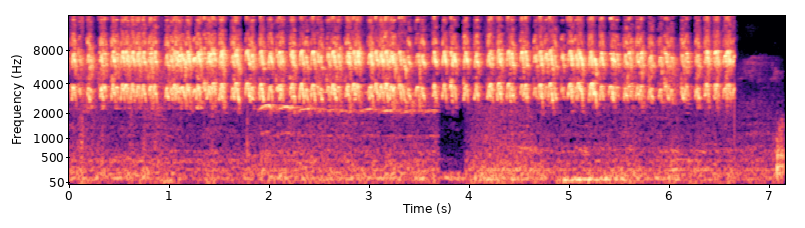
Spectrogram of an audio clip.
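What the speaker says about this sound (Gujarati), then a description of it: "ચકલીઓના ચહેકવાના અવાજની સાથે દિવસની શરૂઆત થઈ ગઈ છે" Sparrows chirp busily in the early morning, a dense stream of bright overlapping tweets near the listener, continuing almost without pause over a quiet outdoor background.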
